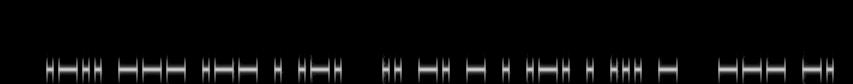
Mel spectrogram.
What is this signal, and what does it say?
Morse code, heard as a keyed tone, about 20 wpm, 700 Hz. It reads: LOWER INTEREST ON
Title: Sentences from Top 1000 Words - Review Part 4 - 20wpm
